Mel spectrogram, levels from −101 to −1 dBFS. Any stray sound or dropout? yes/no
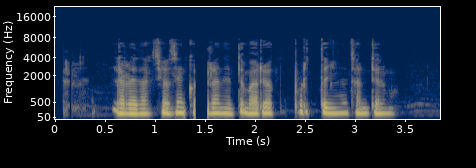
yes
